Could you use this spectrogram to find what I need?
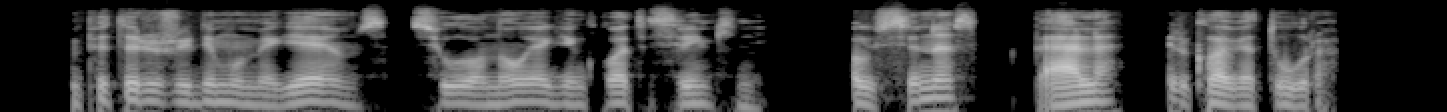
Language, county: Lithuanian, Vilnius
